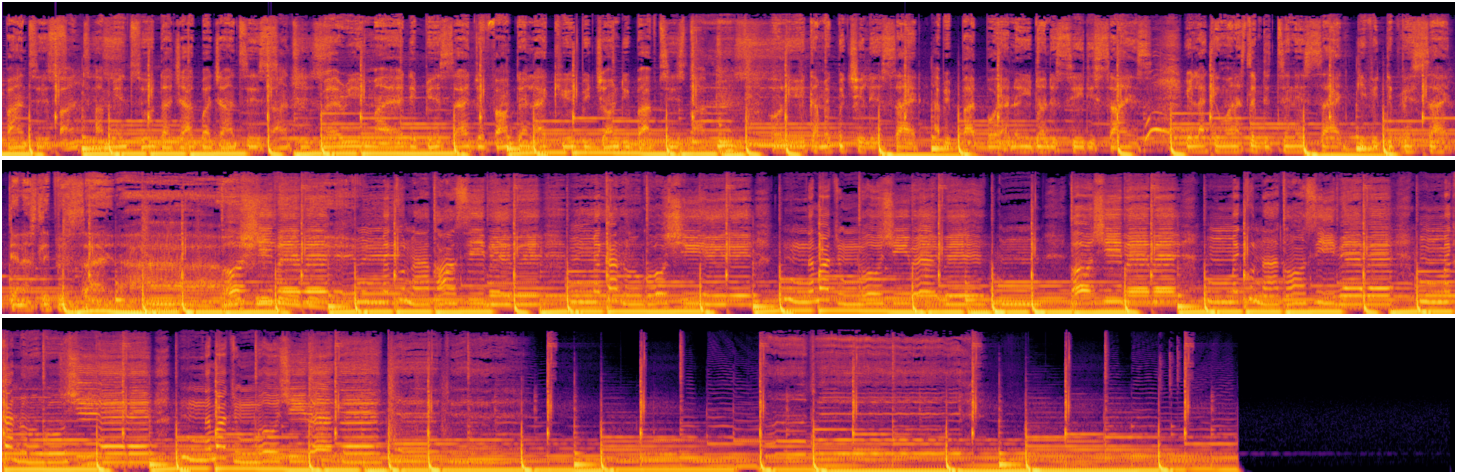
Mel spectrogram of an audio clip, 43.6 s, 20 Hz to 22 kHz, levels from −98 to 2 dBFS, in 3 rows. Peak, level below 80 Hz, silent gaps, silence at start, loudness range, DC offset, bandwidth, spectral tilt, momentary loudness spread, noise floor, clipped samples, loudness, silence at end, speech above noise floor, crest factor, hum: 0 dBFS; -14 dBFS; none; 0 s; 4 LU; under 0.1%; 17 kHz; -4.5 dB/octave; 5 LU; -79 dBFS; under 0.1%; -13 LUFS; 2.15 s; 68 dB; 12 dB; none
